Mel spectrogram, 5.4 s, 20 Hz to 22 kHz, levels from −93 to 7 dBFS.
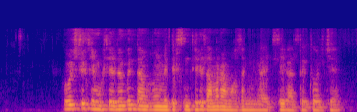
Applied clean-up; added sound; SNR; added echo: neural separator model SepFormer DNS4.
